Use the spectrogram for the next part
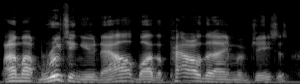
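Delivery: loud, forceful command, peaking on "from my life"; commanding rebuke. Shown as a demonstration. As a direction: rebuke the anger like casting out a spirit. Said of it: "you speak to your angry mood and you say".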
